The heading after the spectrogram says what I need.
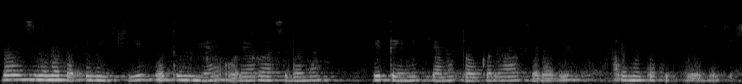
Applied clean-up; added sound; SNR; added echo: neural separator model SepFormer DNS4.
